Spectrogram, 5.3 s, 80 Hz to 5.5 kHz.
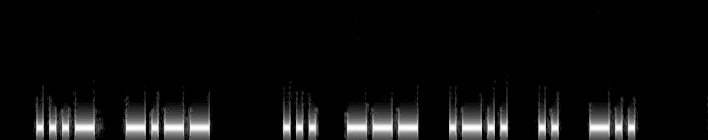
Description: Morse code, heard as a keyed tone, about 25 wpm, spaced as for 20 wpm, 590 Hz. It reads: VY SOLID
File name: QSO313 20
